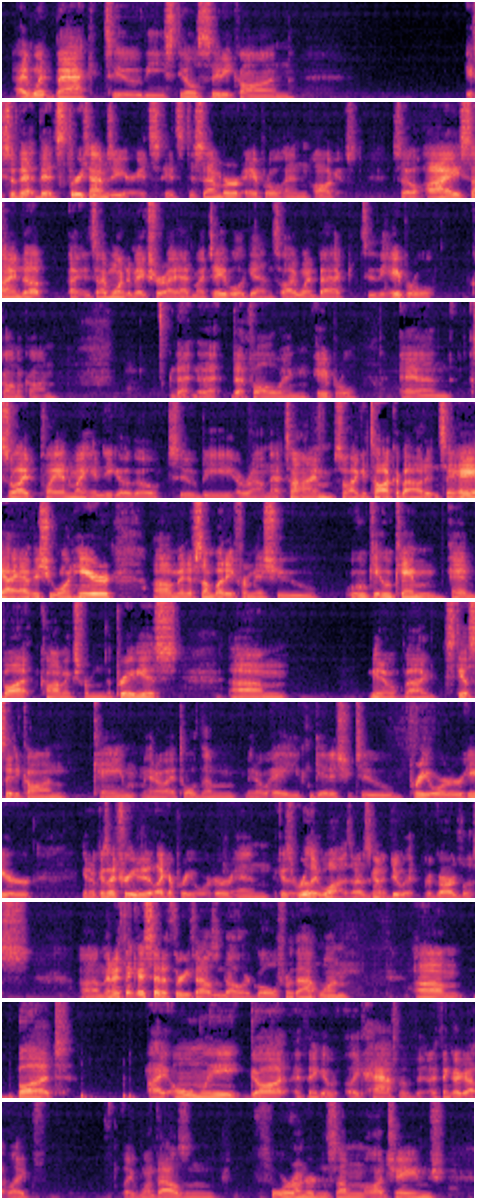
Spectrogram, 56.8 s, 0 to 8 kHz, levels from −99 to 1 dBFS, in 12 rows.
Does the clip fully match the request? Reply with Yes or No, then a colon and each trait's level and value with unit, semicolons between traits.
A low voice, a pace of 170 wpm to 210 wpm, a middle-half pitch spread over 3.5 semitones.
Yes: low, 115 Hz; average, 185 wpm; average, 4.1 semitones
